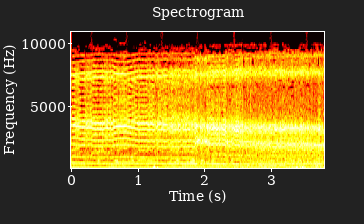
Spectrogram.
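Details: A frog screams in one long, loud, harmonic-rich cry that holds steady at a middle pitch for nearly four seconds, with low thumps beneath.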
